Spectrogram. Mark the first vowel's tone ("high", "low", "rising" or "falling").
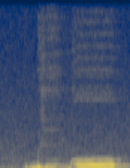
high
